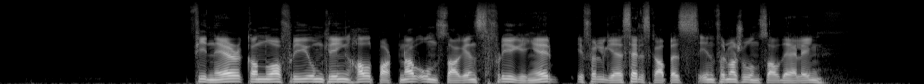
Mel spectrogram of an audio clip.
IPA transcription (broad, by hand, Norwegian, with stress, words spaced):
ˈfɪˌneːɹ ˈkɑːn ˈnoː ˈfɽyː ʊmˈkɾɪŋ ˈhɑlˌpɑʈn̩ ˈɑːʋ ˈʊnˌsdɑːɡəns ˈfɽyːɡɪŋəɾ ˈiː ˈfœlɡə ˈsɛlˌskɑːpəs ɪnfɔɾmɑˈʃuːnsɑʋˌdeːlɪŋ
